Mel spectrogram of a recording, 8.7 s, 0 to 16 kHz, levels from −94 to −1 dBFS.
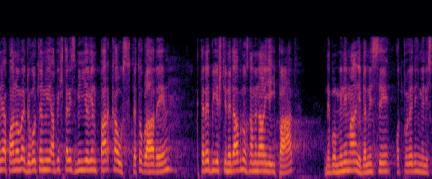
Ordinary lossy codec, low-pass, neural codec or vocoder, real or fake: AAC, 48 kbps; 7.2 kHz; codec, 16 kHz, 8 kbps, FreqCodec, smaller model; fake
